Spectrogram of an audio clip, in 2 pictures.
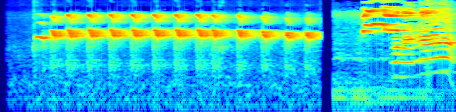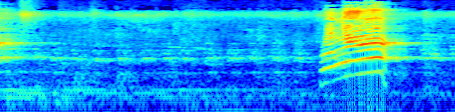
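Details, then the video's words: Pet black-capped lory with a sweet voice, talking like this for the first time: a fast run of about a dozen sharp repeated high chirps, then two rich, rising-falling, voice-like phrases separated by quiet. "parrot talking ഇങ്ങനെ സംസാരിക്കണത് ഫസ്റ്റ് ആണ് black cap Lori sweet voice lori keet sweet talking"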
